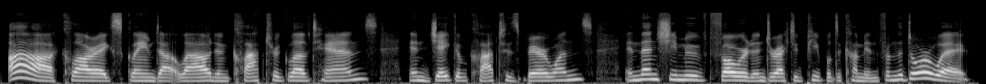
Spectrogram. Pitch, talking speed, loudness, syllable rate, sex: 190 Hz, 180 wpm, -17 LUFS, 4.8 syllables/s, female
